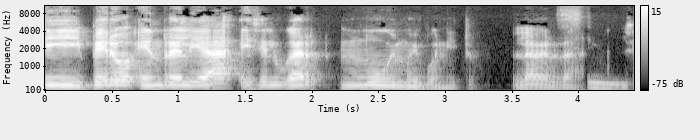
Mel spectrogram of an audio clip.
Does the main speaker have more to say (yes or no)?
no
